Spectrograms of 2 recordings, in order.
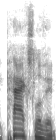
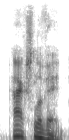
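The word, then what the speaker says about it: Paxlovid: wnbc TV and this has to do with the new Pfizer anti-viral drug for covid Pax levit think I'm pronouncing it correctly paxlevitt p-a-x l-o-v-i-d paxilavid and this story I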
